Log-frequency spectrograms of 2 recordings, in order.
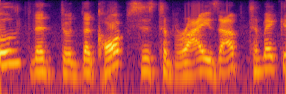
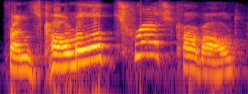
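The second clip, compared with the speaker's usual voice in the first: lightly pitched-up small creature voice; kobold voice; 4 semitones higher than usual. Acted. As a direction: keep the little kobold voice going. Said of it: "a kobold takes its stance".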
